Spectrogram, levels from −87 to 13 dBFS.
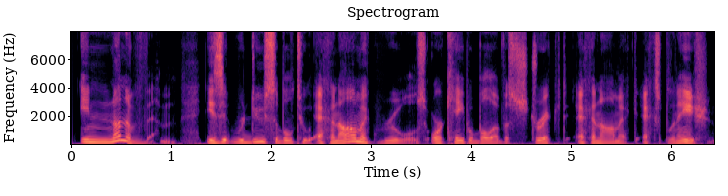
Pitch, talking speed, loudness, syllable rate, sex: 145 Hz, 160 wpm, -20 LUFS, 5.3 syllables/s, male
